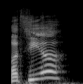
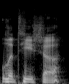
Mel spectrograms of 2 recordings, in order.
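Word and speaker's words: Letitia: general man I am blanking on how to pronounce that Latia Latia James however it's actually pronounced I I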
